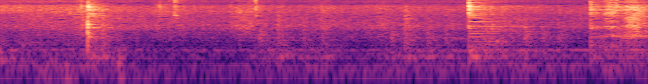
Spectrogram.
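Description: Vegetables stirred with a spice paste of dried red chillies and turmeric in a pan, a soft low sizzle broken by several sharp spatula clicks and scrapes against the metal, quiet and close with no voices.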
